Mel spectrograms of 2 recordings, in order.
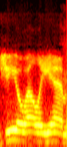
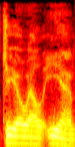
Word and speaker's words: Golem: Is it Gollum as in like the Tolkien Gollum, or is it Golem as in G-O-L-E-M as in the Jewish character? Goyim? It's, awkward. I think it's G-O-L-E-M, so how would you pronounce that?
